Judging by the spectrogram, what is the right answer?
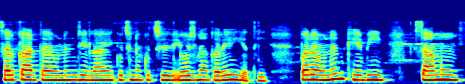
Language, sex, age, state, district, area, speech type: Sindhi, female, 30-45, Gujarat, Junagadh, rural, spontaneous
